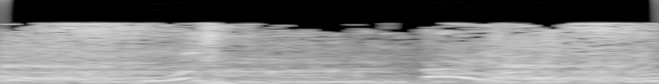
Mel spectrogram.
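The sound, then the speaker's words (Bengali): A lion roars during a fight, giving deep, loud, harsh roars and growls with two strong tonal swells that rise and fall in pitch over a continuous rumbling snarl. “দুজনের লড়াইয়ের দাপটে পৃথিবী কেঁপে উঠল, সিংহের দাঁতে নখে ছুরির ধার, তার লেজ যেন নাগরাজ বাসুকীর ভনা।”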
